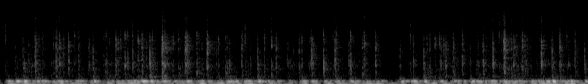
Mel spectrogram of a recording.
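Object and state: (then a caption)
Plastic computer keyboard being typed on. Both hands type with their fingertips on a black plastic membrane computer keyboard resting on a desk, its hollow body and plastic keys giving a rapid, steady stream of short, soft clicks and taps. The keystrokes sound dull and thuddy, with most of the energy in a low hum and only faint bright clatter. Typing continues throughout with a brief lull near the middle.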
